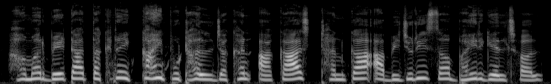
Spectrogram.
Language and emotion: Maithili, fearful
